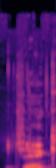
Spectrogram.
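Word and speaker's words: Cenk: than Hassan sink wigger well it's spelled Cen K Jen it's yeah chank Jen you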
